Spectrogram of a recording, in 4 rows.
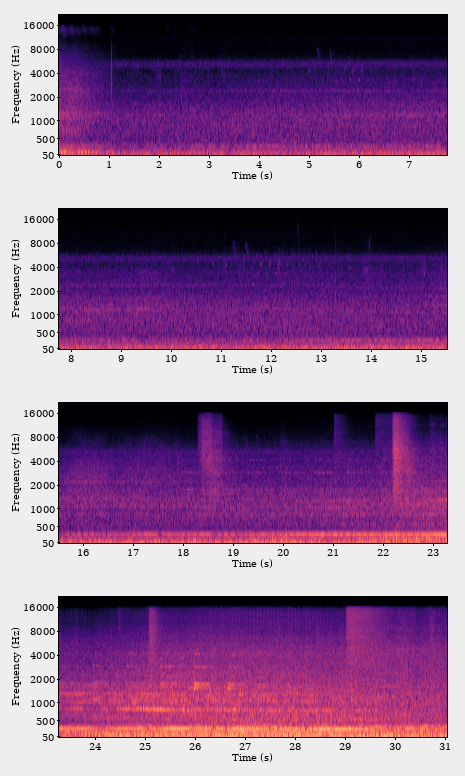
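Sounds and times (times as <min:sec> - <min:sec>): diesel locomotive engine rumble: 0:00.0 - 0:31.0
sharp burst of hiss: 0:18.2 - 0:19.0, 0:21.9 - 0:22.8.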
